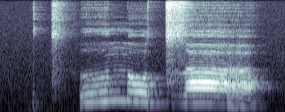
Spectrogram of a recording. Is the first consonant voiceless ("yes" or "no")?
yes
